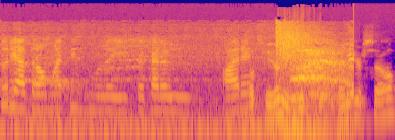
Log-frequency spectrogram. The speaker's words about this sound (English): Is that just crazy? They literally are slapping each other, taking turns, slapping each other.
